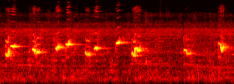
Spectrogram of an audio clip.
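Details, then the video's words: Lure recording of a yellow-vented bulbul's long 'ropel' song, made to prompt other bulbuls to sing and fight. A fast burst of warbled whistles gives way to a short pause and two spaced final notes. "trucukan gacor TARUNG ROPEL PANJANG pancingan trucukan agar BUNYI dan EMOSI"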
